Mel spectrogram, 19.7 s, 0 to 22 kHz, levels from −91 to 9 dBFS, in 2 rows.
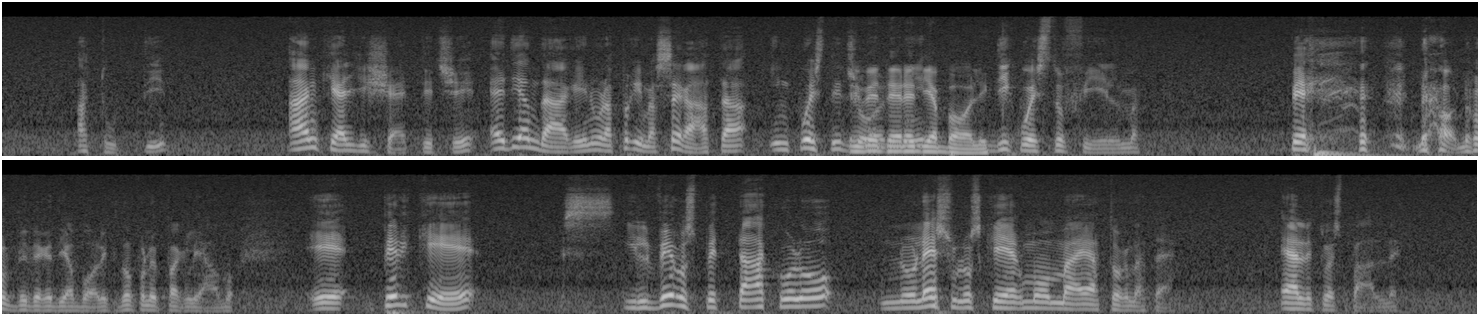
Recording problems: hiss; faint; throughout; 20 dB below the speech

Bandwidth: 14.5 kHz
